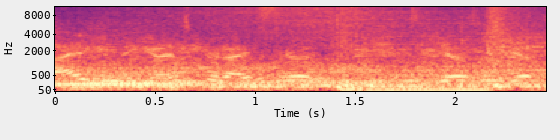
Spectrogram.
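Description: Cabin sound of a BMW M3's twin-turbo straight-six running steadily at track speed, with road noise.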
